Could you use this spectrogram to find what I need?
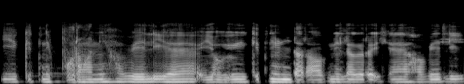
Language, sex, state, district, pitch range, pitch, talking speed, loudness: Hindi, male, Uttar Pradesh, Jyotiba Phule Nagar, 115-120 Hz, 120 Hz, 155 wpm, -19 LUFS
